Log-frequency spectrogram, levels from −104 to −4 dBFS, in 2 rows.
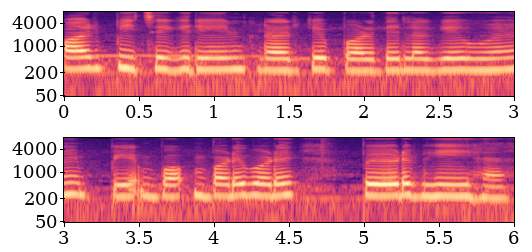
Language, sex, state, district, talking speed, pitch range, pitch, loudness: Hindi, female, Chhattisgarh, Raipur, 160 wpm, 230-250 Hz, 240 Hz, -15 LUFS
